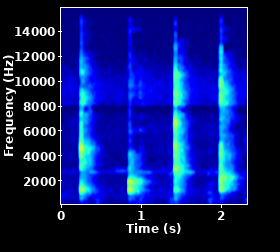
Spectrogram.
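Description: Sharp clicks in an even beat, a little under two a second, ticking off a thinking countdown, with a faint steady high tone behind them.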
